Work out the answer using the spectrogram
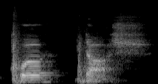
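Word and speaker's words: קדש: So all together will be kwa, dash.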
